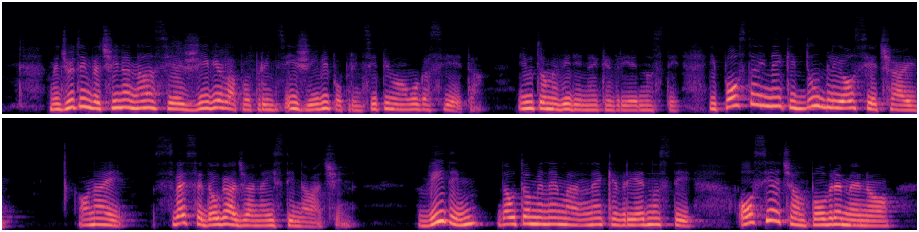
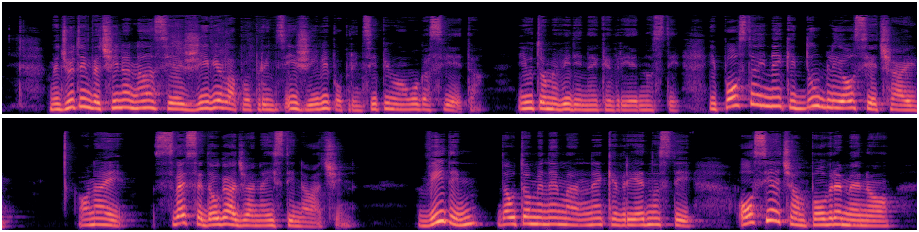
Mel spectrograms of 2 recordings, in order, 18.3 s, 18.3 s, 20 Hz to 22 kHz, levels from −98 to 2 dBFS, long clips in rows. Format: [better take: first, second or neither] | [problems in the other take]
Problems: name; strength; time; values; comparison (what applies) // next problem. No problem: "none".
second | muffled; very; fading above 1.5 kHz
